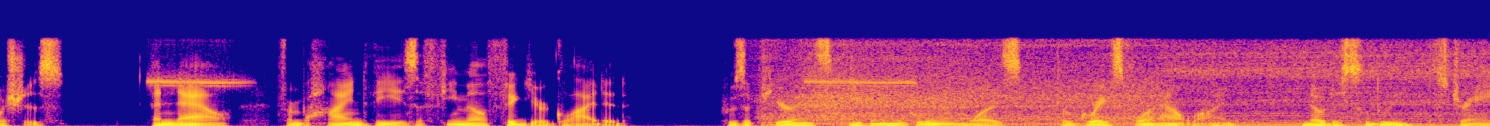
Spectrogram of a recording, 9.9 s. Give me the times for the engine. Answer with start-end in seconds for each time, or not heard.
4.9-9.9.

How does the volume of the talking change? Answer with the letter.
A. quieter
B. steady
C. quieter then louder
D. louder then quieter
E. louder
B.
